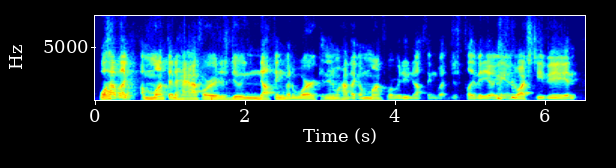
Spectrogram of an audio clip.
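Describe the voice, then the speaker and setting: A man's voice: fairly low pitch, steady tone, fast, pushed and bright. A man in his twenties hosting a casual live question-and-answer chat, rambling along with lots of fillers. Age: 20s. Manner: laid-back, rambling with many fillers. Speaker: channel host. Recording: roomy echo.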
